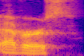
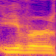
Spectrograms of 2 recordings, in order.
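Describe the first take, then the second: First: The first syllable sounds like the word 'ever'. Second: The first syllable does not sound like 'ever'. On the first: The speaker calls it wrong. "it's not Evers. I know it feels like he speaks for Forevers" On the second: The speaker calls it right. "but it's Evers"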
